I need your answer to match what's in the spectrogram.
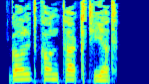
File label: "goldkontaktiert", German; adjectives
